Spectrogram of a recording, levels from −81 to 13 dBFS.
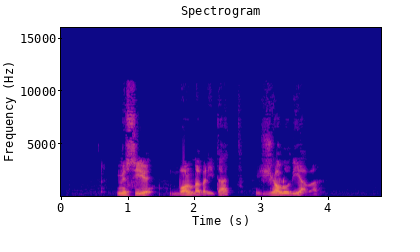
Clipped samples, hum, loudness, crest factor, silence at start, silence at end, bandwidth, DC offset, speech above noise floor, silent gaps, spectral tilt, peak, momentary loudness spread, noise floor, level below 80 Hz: under 0.1%; none; -21 LUFS; 22 dB; 0.85 s; 0.95 s; 11.5 kHz; under 0.1%; 53 dB; none; -5 dB/octave; 0 dBFS; 15 LU; -74 dBFS; -58 dBFS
